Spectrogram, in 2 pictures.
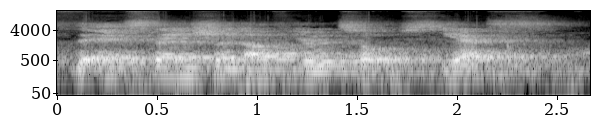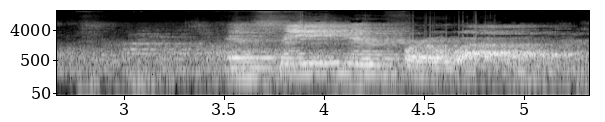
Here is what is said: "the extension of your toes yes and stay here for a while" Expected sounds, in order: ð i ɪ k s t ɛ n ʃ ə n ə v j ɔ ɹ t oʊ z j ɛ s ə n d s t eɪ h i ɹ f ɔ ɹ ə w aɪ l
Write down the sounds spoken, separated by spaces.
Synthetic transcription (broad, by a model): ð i ɪ k s t ɛ n ʃ ə n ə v j ɔ ɹ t oʊ s j ɛ s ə n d s t eɪ h i ɹ f ɔ ɹ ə w aɪ l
